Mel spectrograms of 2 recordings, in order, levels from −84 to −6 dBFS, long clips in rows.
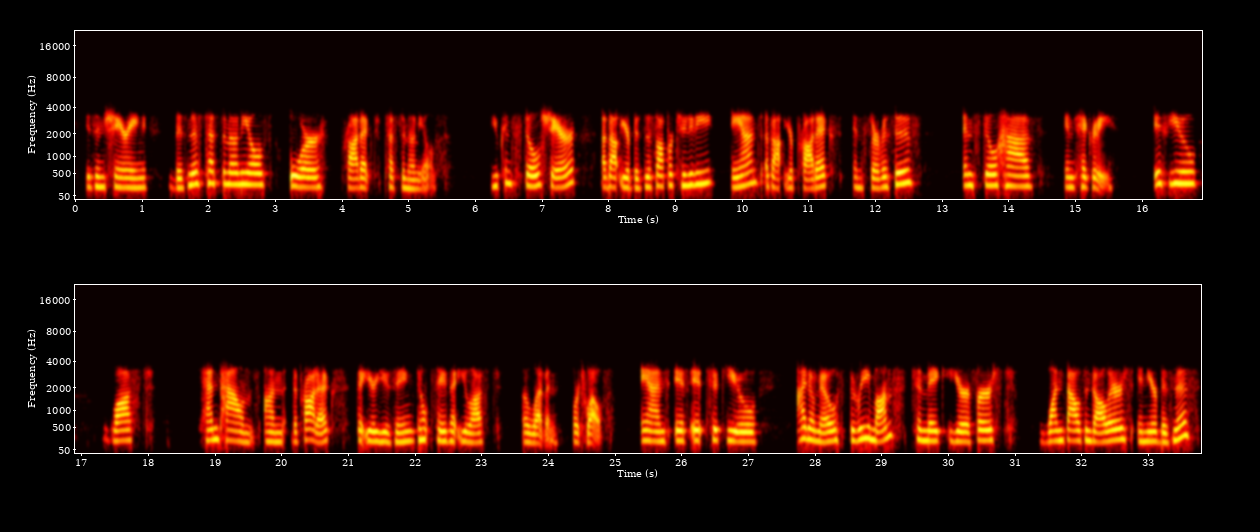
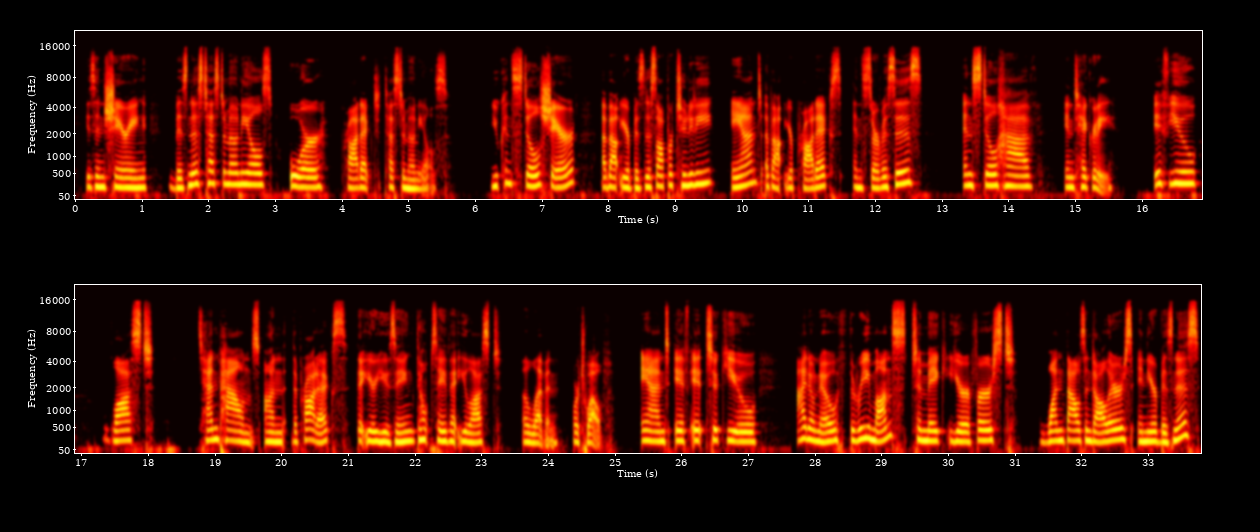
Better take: second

